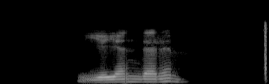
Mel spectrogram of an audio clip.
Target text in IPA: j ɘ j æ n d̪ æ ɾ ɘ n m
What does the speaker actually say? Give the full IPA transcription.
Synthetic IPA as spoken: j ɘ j æ n d̪ æ ɾ ɘ m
